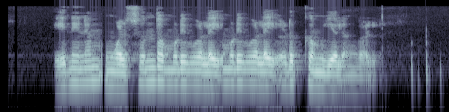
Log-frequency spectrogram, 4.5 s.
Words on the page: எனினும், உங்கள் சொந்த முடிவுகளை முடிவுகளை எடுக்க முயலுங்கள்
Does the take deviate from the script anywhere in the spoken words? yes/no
no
